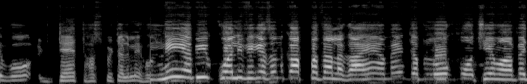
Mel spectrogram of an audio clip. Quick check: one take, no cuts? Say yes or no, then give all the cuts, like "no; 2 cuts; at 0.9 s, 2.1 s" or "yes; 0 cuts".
no; 1 cut; at 1.5 s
